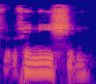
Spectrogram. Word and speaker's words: Phoenician: I might mispronounce this name, the Phoenician scheme. – Phoenician. – The Phoenician scheme. There you go.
